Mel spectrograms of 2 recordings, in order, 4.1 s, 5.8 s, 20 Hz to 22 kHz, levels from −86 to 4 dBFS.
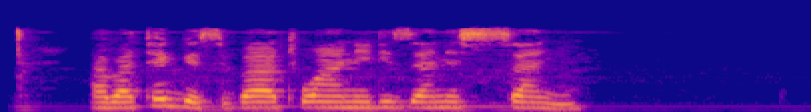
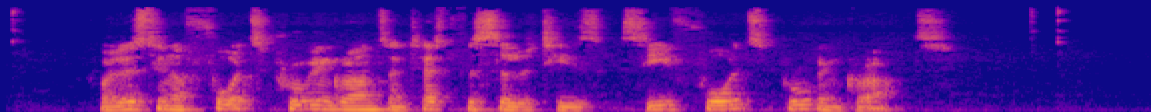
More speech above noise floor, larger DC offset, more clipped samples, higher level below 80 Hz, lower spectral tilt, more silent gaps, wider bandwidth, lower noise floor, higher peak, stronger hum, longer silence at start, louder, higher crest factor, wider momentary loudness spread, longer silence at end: first, 50 dB vs 23 dB; neither; neither; second, -66 dBFS vs -56 dBFS; second, -2.5 dB/octave vs -4.5 dB/octave; neither; second, 8.2 kHz vs 16.5 kHz; first, -70 dBFS vs -47 dBFS; about the same, -4 dBFS vs -6 dBFS; neither; about the same, 0.1 s vs 0.05 s; first, -20 LUFS vs -24 LUFS; about the same, 18 dB vs 18 dB; about the same, 14 LU vs 13 LU; first, 1.15 s vs 0.45 s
